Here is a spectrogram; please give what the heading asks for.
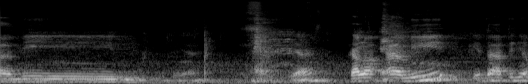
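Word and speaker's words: آمين: Amin itu artinya istajib, dan bacanya panjang, Pak. Jangan amin. Nah, itu salah. Yang betul adalah amin.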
